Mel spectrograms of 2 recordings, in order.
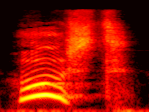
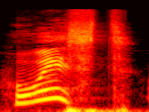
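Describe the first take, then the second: First: The phrase is squeezed even shorter, nearly one syllable. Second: The phrase is quick, with het reduced to t. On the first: "or even shorter" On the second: "it might sound like this"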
